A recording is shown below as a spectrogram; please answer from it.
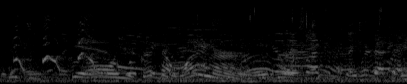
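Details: Several Schipperkes in a Los Angeles neighborhood in August 2012, giving a chorus of wavering, overlapping howls and yips that rise and fall in pitch, with people talking nearby.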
